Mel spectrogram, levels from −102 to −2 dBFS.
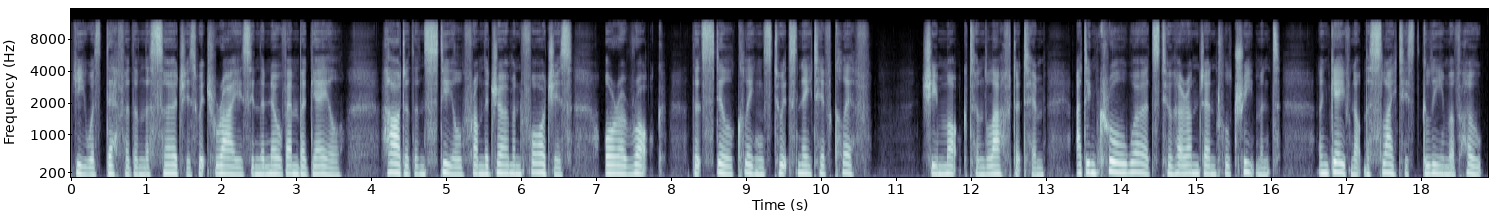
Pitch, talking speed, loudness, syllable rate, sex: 170 Hz, 160 wpm, -19 LUFS, 4.2 syllables/s, female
